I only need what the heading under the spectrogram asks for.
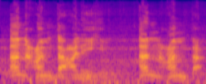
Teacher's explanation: ان 6 حروف میں سے کوئی بھی حرف آ جائے تو وہاں اظہار ہوگا، یعنی غنہ نہیں ہوگا، یعنی ناک میں جو ہے آواز لے کر جانا ایک الف کی مقدار کے برابر یہ نہیں ہوگا۔ اظہار کا مطلب ہے کلیئر کر کے پڑھنا، واضح کر کے پڑھنا۔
